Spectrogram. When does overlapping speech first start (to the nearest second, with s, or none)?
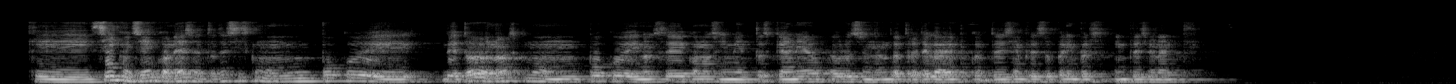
none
